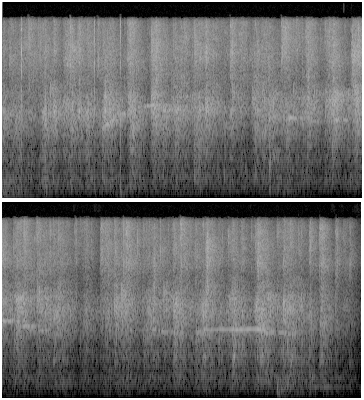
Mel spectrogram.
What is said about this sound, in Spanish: un fuerte aplauso a todas las naciones. Ánimo.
